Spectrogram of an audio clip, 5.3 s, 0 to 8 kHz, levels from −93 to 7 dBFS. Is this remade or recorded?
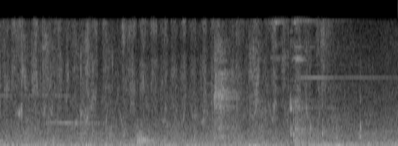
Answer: recorded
